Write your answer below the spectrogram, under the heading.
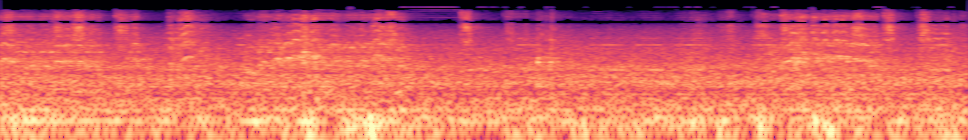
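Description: Electric motor and gear drive of an RC scale crawler whining, a steady noise with a few rising-and-falling swells in pitch as the throttle changes.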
